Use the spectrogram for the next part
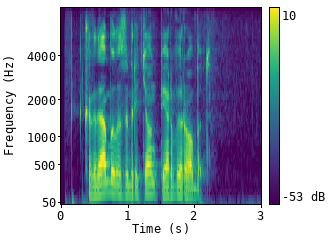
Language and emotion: Russian, neutral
